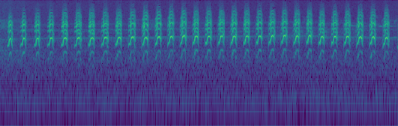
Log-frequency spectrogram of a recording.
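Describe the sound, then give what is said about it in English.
A northern flicker, a brownish woodpecker larger than a robin and smaller than a crow, calls in a long, rapid, steady series of many loud, even, nasal notes with a bright, clear tone. “That's the sound of a northern flicker, a brownish woodpecker, larger than a robin, smaller than a crow”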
